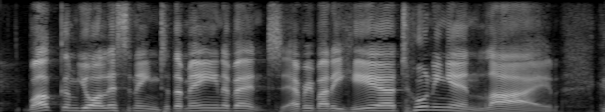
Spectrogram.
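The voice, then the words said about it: Old-time radio announcer voice, drawn-out consonants. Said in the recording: “radio announcers back in the day had that, like, distinct voice ... you had to really draw out your consonants”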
